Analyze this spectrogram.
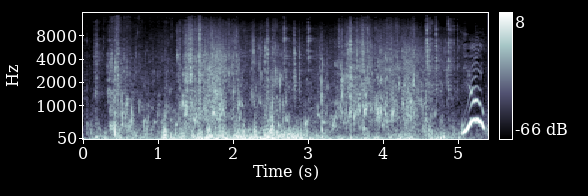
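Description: Water splashing and wind against the boat, with knocks and clatter as a hooked Atlantic bonito is landed over the rail by hand. Near the end comes one short whooping voice that rises and falls in pitch.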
